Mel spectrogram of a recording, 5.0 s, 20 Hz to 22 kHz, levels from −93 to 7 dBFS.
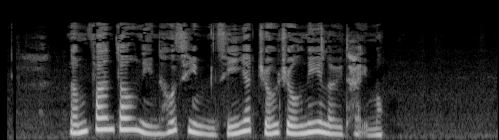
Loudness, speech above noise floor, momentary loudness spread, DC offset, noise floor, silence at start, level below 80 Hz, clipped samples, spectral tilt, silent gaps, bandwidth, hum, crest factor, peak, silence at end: -21 LUFS; 39 dB; 12 LU; under 0.1%; -59 dBFS; 0.7 s; -70 dBFS; under 0.1%; -5.5 dB/octave; none; 11.5 kHz; none; 16 dB; -6 dBFS; 1.15 s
